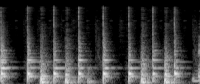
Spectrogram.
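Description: Dholak played by hand: a quick, even run of strokes, about five a second, mixing ringing treble-head tones with deep bass-head strokes, stopping just before the end. It is played with the hands swapped to the player's unaccustomed sides, bass with the left hand and treble with the right.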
